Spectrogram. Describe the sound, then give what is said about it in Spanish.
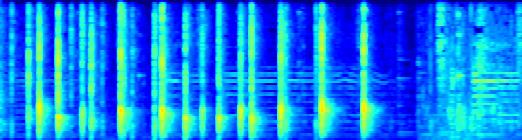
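Hands clap to welcome a guest doctor on a talk show: many sharp, evenly spaced claps at a brisk rhythm, then the clapping stops and a steady hiss continues alone. “La aplaudimos.”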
